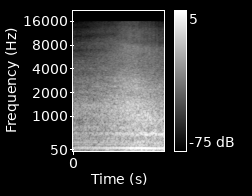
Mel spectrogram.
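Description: A truck engine runs with a steady low rumble and droning hum, growing slightly louder over the moment, with no voices.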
